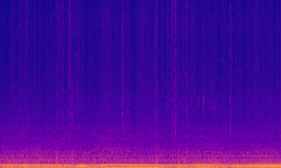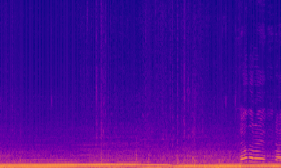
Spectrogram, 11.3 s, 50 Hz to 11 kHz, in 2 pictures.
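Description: A stock 2022 Subaru BRZ engine drones steadily during track driving, its pitch holding then dipping and rising with throttle changes in a close, loud in-car recording, with brief tire noise near the end.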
